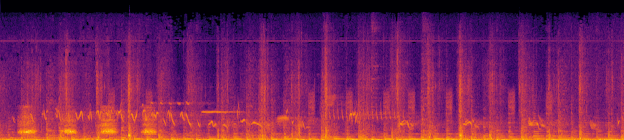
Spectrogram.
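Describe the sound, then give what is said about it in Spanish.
Crows caw in a quick series of harsh calls near the start, set against a busy, loud musical backdrop with rhythmic clopping that continues throughout. “Los lobos acababan de irse cuando el cielo se oscureció y muchos cuervos comenzaron a bajar a picotearlos a todos.”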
